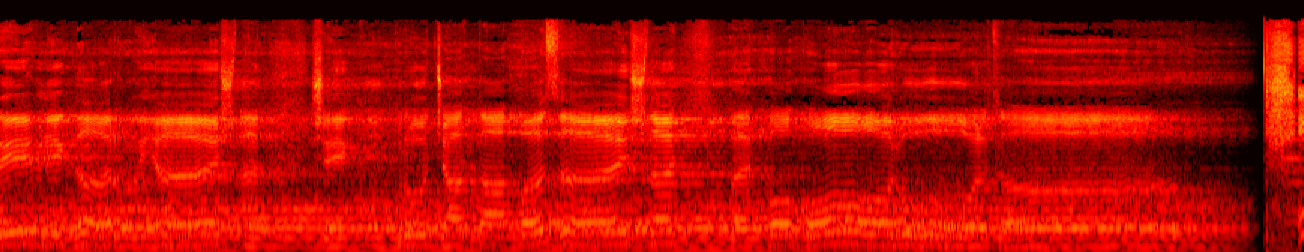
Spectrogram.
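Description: Theme music: a single voice chanting a slow, ornamented melody over a steady sustained drone.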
